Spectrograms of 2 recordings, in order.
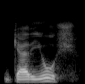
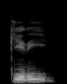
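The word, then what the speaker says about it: Garioch: And at number 8 we have what looks like Garryosh. It's actually pronounced Giri. Giri.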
